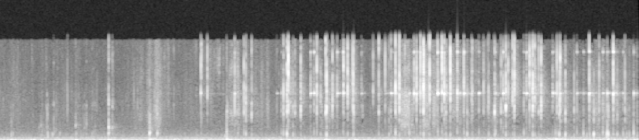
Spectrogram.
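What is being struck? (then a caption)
Small glass dropper bottle with metal cap. Long nails tap and scratch on a small, apparently empty glass dropper bottle with a metal cap. Quiet, rapid clicks and bright, scratchy rasps run in a dense, steady stream over a faint low hum, with each tick dying away almost at once.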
